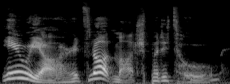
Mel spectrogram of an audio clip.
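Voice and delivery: Bristolian country granny, welcoming; West Country grandma. Acted. Grandma showing lads into her home, West Country welcome. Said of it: "It's West Country".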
